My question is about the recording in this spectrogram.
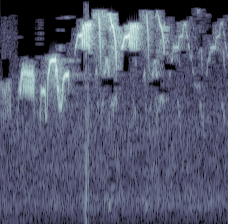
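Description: Flute-like song of a Swainson's thrush in the cool evening of a northern forest: clear whistled phrases follow one another quickly, climbing higher in pitch as the song spirals upward, heard alone without voices.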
